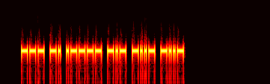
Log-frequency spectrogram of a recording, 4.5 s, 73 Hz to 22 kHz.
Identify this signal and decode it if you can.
Morse code, heard as a keyed tone, about 36 wpm, 700 Hz. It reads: ON1KXX
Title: DXCC-100 Call Signs - 6 Characters - 35wpm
